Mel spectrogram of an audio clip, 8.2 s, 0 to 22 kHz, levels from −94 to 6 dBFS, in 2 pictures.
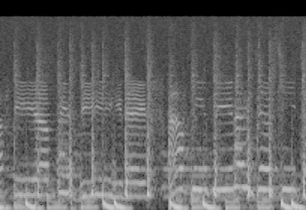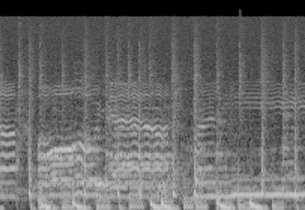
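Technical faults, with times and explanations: Throughout: low bit depth with dither. A constant, even hiss sits under the whole clip, roughly 20 dB below the sound itself, with no gritty distortion or pumping as the level changes. The signal has been stored with very few levels, and the hiss level points to about 6 bits. Random dither was added before rounding, so the rounding error spreads out as steady white noise instead of harsh distortion that follows the signal.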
